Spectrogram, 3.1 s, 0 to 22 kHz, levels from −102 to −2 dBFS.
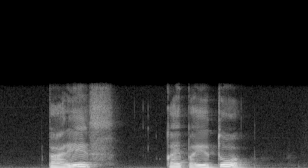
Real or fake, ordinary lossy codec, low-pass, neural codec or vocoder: real; none; 10.8 kHz; none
